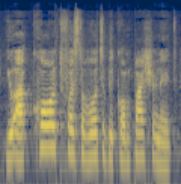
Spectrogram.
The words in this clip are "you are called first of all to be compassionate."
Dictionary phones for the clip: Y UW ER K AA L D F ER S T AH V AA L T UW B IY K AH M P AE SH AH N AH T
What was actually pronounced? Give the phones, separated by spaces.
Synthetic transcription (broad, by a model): Y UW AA K AA L D F ER S T AH V AA L T UW B IY K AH M P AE SH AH N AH T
